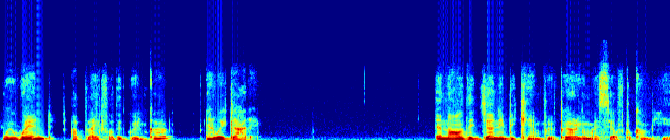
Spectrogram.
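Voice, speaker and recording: This woman's voice is very deep and low, with a dark, mellow tone. Her intonation is lively. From Kenya (Machakos, Eastern Kenya). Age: 50s. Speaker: charity founder. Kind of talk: testimony. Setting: podcast interview. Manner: halting with restarts.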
